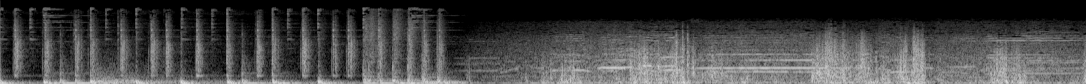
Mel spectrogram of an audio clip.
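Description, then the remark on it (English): A military-style boat carrying a group of Tongans motors across open water toward Awa Island, with heavy wind gusts buffeting the microphone at first, then a steadier engine drone and water rush, with faint voices in the background. “They're on board a military-style boat headed for Awa Island, a place they can now call home.”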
